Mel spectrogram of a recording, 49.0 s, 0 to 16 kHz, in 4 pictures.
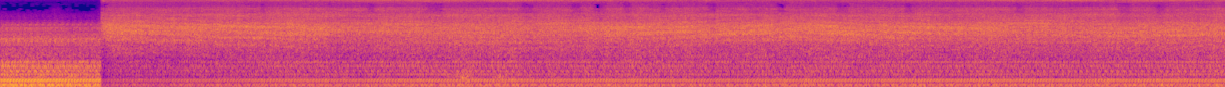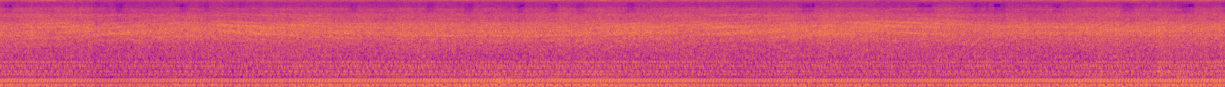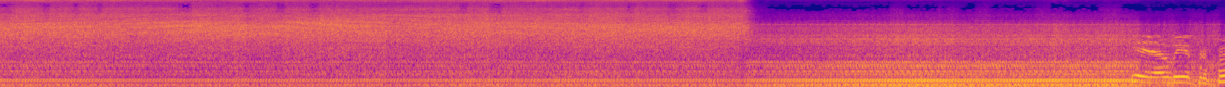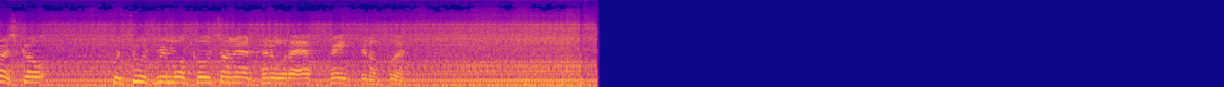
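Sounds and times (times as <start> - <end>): machine hum: 0.0 - 42.7
paint spray gun hissing: 1.0 - 32.1.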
